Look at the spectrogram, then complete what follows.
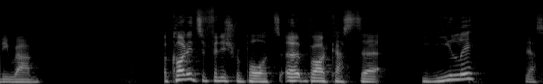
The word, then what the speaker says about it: Yle: According to Finnish broadcaster Yle, that's how you say it, analysts report that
